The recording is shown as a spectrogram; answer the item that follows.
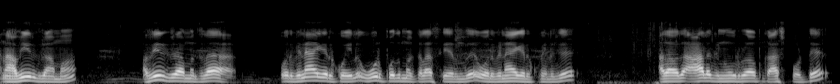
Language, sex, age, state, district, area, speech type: Tamil, male, 30-45, Tamil Nadu, Tiruvannamalai, rural, spontaneous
